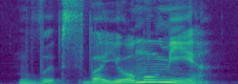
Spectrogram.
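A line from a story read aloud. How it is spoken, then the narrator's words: Startling bark. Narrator (Russian): рявкнул заставляя подпрыгнуть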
